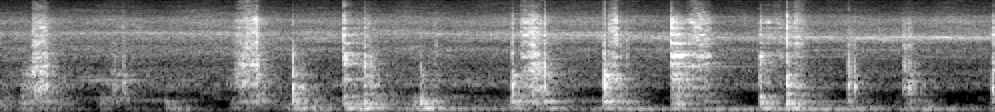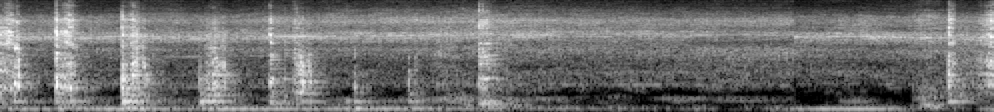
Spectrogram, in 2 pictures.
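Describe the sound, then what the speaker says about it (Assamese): A spoon mixes Katla fish pieces with oil and spices for fish paturi, making busy wet scraping and clinking strokes close by, with a faint hiss underneath. "তো এয়া চামুচেৰে মিক্স কৰি ল'ম ভালকৈ।"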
